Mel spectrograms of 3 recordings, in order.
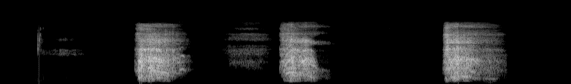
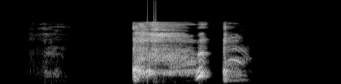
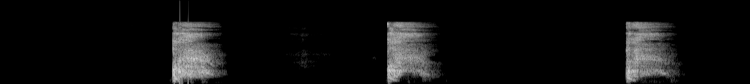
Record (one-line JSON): {"exhalation_length": "5.7 s", "exhalation_amplitude": 28171, "exhalation_signal_mean_std_ratio": 0.36, "cough_length": "3.4 s", "cough_amplitude": 30402, "cough_signal_mean_std_ratio": 0.4, "three_cough_length": "7.5 s", "three_cough_amplitude": 31225, "three_cough_signal_mean_std_ratio": 0.3, "survey_phase": "beta (2021-08-13 to 2022-03-07)", "age": "45-64", "gender": "Female", "wearing_mask": "Yes", "symptom_cough_any": true, "symptom_runny_or_blocked_nose": true, "symptom_fatigue": true, "symptom_headache": true, "symptom_change_to_sense_of_smell_or_taste": true, "symptom_other": true, "symptom_onset": "2 days", "smoker_status": "Current smoker (1 to 10 cigarettes per day)", "respiratory_condition_asthma": false, "respiratory_condition_other": false, "recruitment_source": "Test and Trace", "submission_delay": "2 days", "covid_test_result": "Positive", "covid_test_method": "RT-qPCR", "covid_ct_value": 23.5, "covid_ct_gene": "ORF1ab gene"}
